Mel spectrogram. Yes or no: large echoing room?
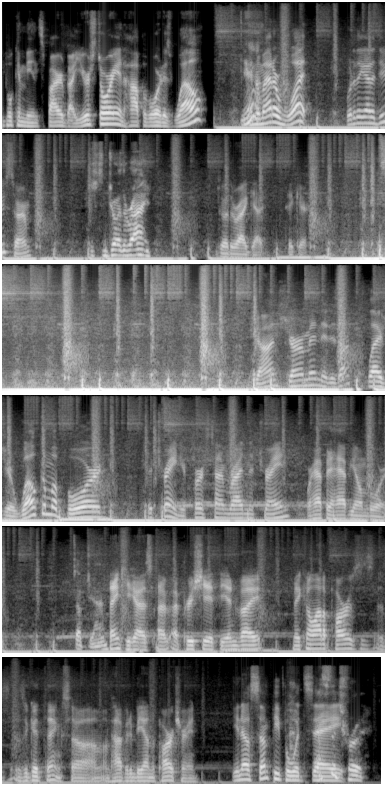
no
